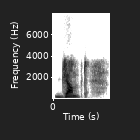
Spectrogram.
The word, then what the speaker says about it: jumped: not jumped not jumped but jumped almost like it has a t on the end instead of e d jumped jumped can you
